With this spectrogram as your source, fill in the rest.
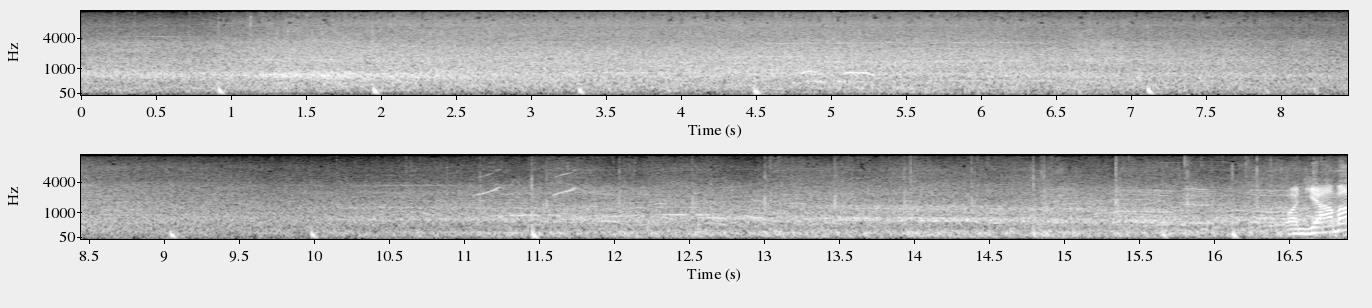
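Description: A football is kicked with dull thuds, again and again.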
